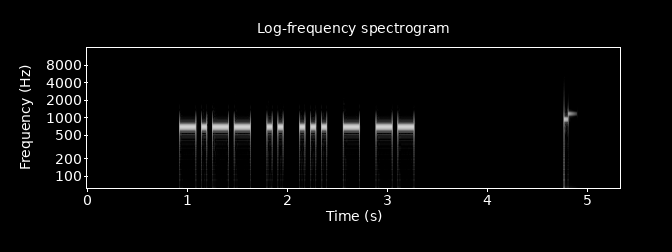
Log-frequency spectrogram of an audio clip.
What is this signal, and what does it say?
Morse code, heard as a keyed tone, about 22 wpm, 700 Hz. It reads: YISTM
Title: Code Groups - 5 Letters - 22wpm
